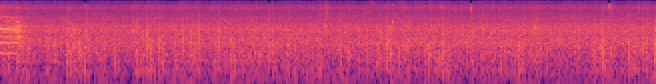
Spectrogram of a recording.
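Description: Heavy rain hammers down on surfaces near a fishpond, a thick, constant hiss of drumming drops, close and loud, with individual splats standing out against the steady roar and no talking.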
